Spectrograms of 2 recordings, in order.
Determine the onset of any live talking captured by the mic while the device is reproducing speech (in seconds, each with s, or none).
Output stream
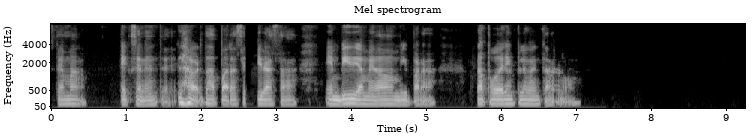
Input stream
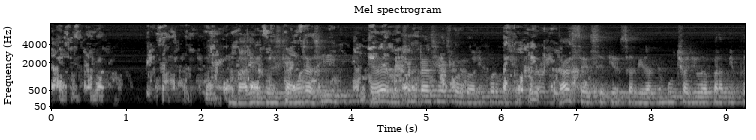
2.3 s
